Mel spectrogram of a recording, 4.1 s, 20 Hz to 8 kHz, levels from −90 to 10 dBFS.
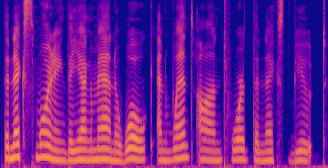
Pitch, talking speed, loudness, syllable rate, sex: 175 Hz, 205 wpm, -22 LUFS, 4.9 syllables/s, female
